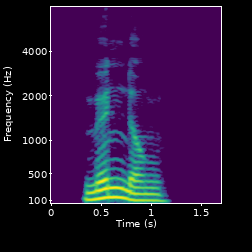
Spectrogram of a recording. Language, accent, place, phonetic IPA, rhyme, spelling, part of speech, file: German, Germany, Berlin, [ˈmʏndʊŋ], -ʏndʊŋ, Mündung, noun, De-Mündung.ogg
- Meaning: 1. mouth (of a river) 2. muzzle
